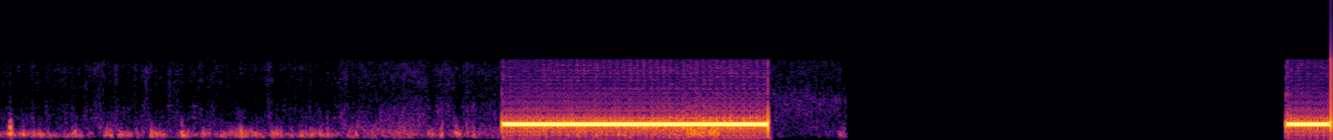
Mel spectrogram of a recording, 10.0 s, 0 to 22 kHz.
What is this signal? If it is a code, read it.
Ringback tone (North America), 440 + 480 Hz.
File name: rg-1600-unknown- - - .39431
